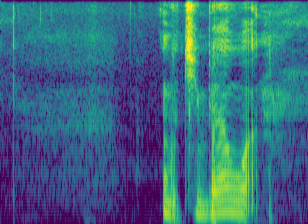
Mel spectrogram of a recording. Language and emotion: Russian, neutral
